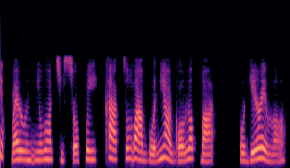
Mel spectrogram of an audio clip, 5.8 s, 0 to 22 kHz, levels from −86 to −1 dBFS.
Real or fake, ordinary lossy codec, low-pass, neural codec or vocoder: fake; none; 5.4 kHz; codec, 16 kHz, 0.5 kbps, FreqCodec, larger model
